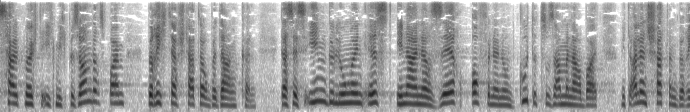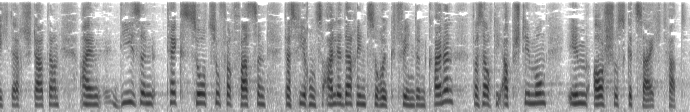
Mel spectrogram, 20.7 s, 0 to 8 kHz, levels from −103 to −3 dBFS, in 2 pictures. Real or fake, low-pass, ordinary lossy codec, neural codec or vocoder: real; 7.2 kHz; none; none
